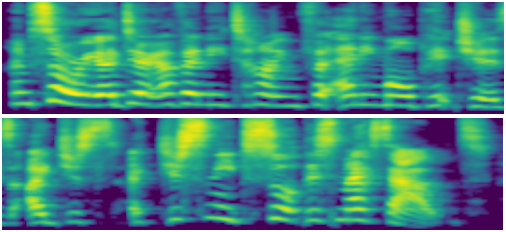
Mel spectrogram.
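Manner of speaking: put-on flustered boy. A narrator's reading. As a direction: brush them off in a fluster. Joe flustered refusing pictures.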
